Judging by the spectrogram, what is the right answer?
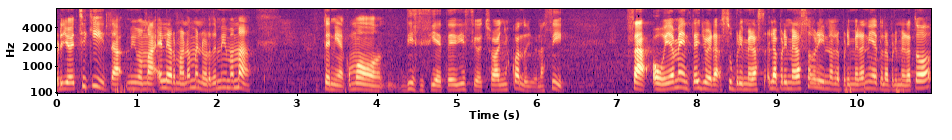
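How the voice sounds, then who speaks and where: Talking at a very fast pace, a woman uses lively intonation at a fairly high pitch. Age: 30s. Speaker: podcast host. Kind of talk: casual chat. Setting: radio studio.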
